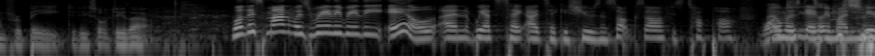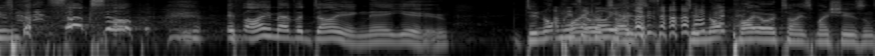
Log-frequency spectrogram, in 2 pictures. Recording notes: Having live music at The Moon Under Water has always been a point of contention with our guests. Our final live episode.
